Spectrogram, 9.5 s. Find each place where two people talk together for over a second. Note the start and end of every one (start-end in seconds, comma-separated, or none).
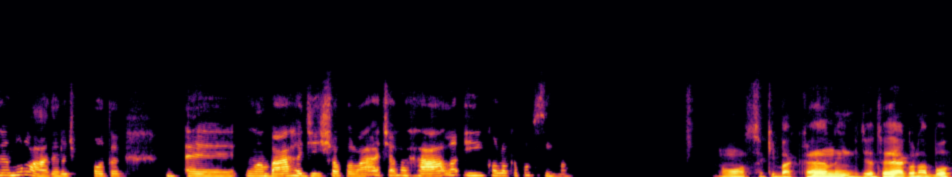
none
